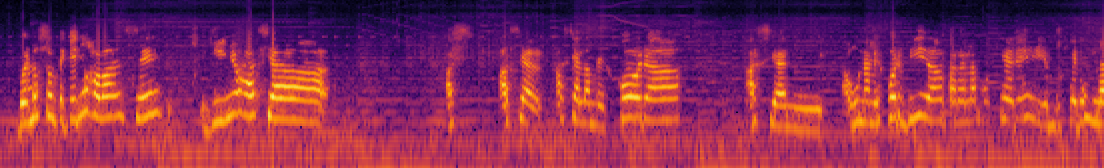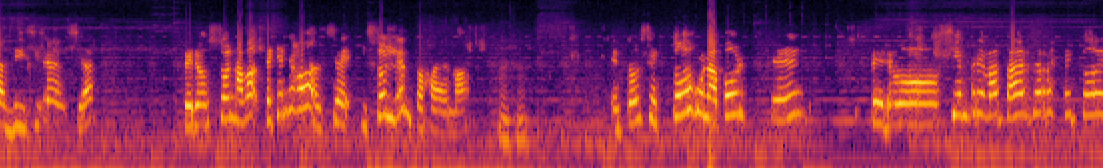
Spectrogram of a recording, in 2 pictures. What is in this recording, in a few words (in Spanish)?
cuña; marcha 8m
